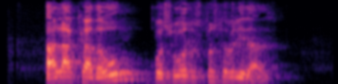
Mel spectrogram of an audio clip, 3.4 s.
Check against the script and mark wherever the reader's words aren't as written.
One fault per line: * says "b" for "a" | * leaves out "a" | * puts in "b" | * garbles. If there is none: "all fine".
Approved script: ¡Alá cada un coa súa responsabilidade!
all fine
